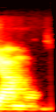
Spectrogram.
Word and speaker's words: llamo: We have the double L, so we pronounce it as me llamo.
